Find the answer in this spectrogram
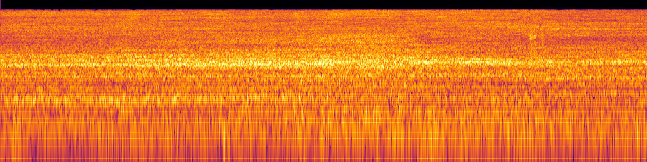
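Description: Glassworker's bench torch burning with a steady, unchanging hiss.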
